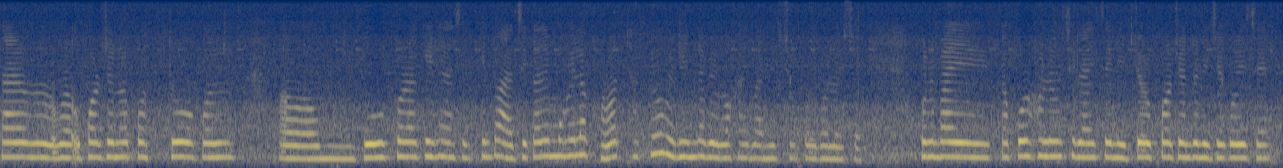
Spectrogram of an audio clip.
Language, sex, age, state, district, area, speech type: Assamese, female, 30-45, Assam, Nagaon, rural, spontaneous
